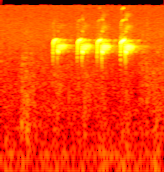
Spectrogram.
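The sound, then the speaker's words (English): A single bird sings a different song: four short, high chirps in a quick, even rhythm, fairly faint and with no voices. “same bird, different song”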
